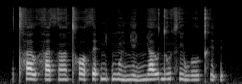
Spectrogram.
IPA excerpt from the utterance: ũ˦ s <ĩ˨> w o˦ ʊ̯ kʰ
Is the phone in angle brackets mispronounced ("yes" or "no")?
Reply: yes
